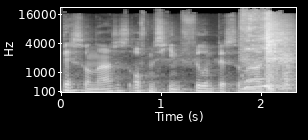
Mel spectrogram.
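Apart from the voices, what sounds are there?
sneeze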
